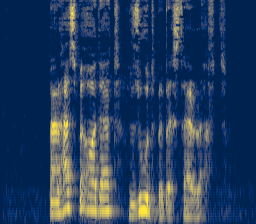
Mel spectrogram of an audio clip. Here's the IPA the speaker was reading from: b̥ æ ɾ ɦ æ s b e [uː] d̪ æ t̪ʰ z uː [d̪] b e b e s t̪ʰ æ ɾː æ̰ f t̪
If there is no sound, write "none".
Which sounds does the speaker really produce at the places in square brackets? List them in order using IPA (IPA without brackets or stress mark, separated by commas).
ɒː, d̪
